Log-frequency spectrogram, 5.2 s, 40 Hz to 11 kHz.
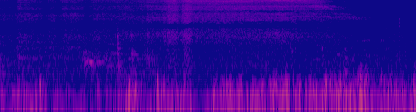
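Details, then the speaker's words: Zanussi ZRB 34 NC fridge (bottom freezer) that runs and hums but doesn't cool: condenser line pierced after the capillary tube gives only a short faint hiss, no gas left. Refrigerant leak and low charge, leak suspected in the freezer-door aluminium loop. "Когда много газа, тут может даже плеваться маслом. Небольшой пшик, и больше нету. Это значит, что есть утечка."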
